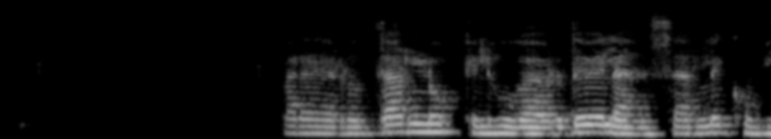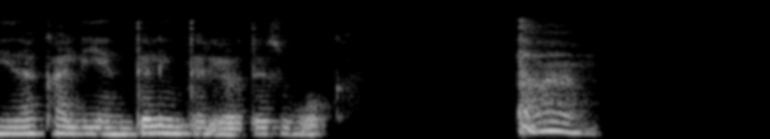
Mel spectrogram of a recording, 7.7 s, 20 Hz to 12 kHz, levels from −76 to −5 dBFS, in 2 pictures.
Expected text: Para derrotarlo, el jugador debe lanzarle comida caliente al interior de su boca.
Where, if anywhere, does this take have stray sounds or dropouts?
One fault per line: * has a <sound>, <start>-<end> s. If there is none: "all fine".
* has a throat clearing, 6.4-6.9 s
